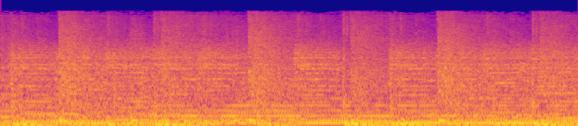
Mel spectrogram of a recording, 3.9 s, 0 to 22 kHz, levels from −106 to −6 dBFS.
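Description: The audio carries a doubled audio track from start to finish: a full-band copy trails the original by roughly 0.7 s at about 5 dB lower, with no decay or room colour. On a spectrogram every event reappears as a fainter, identical shape shifted right, and the waveform shows matching envelopes offset in time. The likely cause is the sound being captured a second time through a slower path.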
